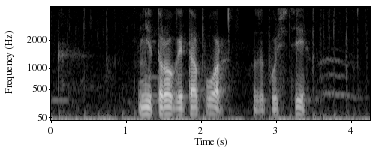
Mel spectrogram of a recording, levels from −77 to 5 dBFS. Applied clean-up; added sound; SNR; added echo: none; Computer keyboard; 11 dB; none.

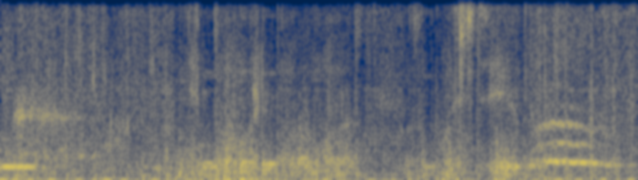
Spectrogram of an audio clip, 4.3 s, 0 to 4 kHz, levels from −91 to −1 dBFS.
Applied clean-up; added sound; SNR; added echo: neural separator model SepFormer DNS4.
